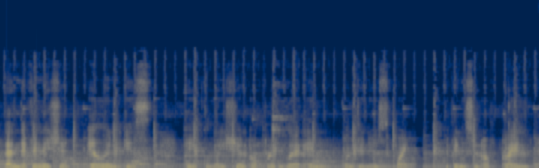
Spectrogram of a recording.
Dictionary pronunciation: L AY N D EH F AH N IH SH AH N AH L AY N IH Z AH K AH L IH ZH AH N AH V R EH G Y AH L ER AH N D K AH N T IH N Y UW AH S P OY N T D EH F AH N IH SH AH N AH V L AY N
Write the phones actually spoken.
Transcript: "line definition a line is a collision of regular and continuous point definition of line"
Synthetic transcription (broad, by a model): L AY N D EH F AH N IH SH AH N AH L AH N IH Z AH K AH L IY SH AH N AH F R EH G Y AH L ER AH N K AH N T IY N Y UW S F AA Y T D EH F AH N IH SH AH N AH F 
